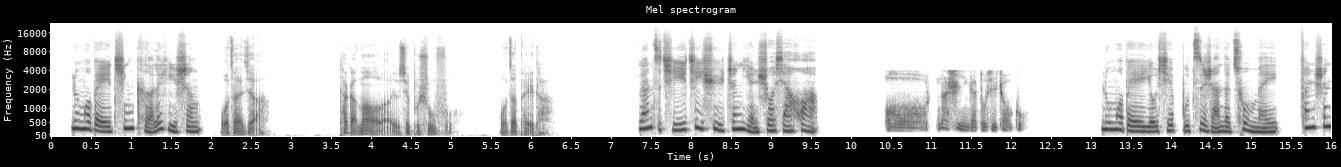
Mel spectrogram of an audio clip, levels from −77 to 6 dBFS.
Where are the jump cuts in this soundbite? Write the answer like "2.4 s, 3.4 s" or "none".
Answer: 1.9 s, 11.0 s, 13.0 s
